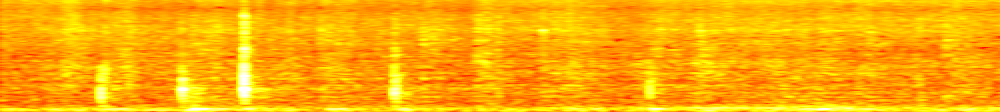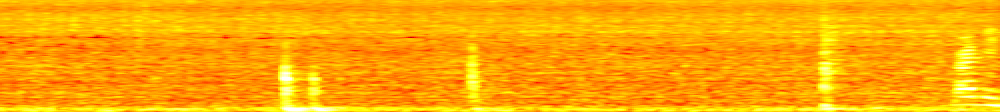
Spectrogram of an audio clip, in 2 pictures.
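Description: Chicken pieces frying in sauce in a metal pan with a steady sizzle, while a wooden spoon stirs them and knocks against the pan a few times, the loudest knock about six and a half seconds in.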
